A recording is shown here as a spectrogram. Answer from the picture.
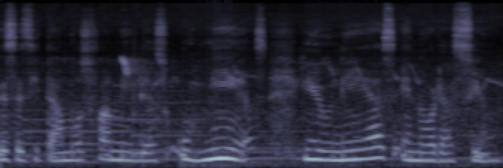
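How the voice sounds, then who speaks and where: Over music in the background, a woman with a Bogotá Colombian accent talks at a fairly high pitch. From Colombia, Bogotá. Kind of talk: religious teaching talk.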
